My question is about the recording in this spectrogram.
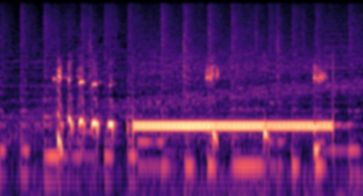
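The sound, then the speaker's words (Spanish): A quick run of phone keypad beeps, then a steady electronic ringing tone holds for about two seconds over faint background murmur, as a last attempt at an outgoing phone call rings before reaching voicemail. “Voy por el último intento, carnal. Espero que realmente nos conteste.”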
